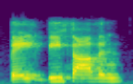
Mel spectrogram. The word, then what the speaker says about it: Beethoven: 90s, but they all had like those like Beethoven neck pieces with these like, Beethoven.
